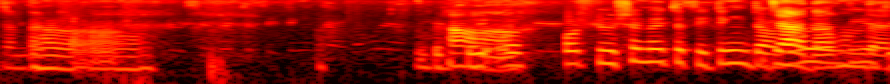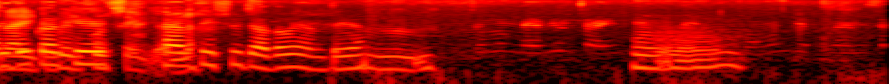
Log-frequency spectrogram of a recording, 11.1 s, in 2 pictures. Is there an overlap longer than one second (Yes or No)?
Yes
